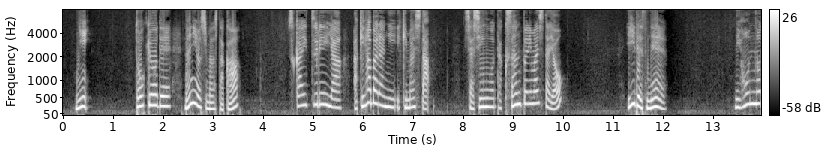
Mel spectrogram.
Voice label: Conversation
